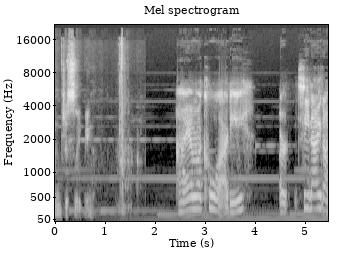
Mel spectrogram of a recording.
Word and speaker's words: coati: is a collection of Coatis. Am I pronouncing that right? No? Are you speaking English? Coati? Lyra? Coati? I think it's Cody, as in Kotabundi.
